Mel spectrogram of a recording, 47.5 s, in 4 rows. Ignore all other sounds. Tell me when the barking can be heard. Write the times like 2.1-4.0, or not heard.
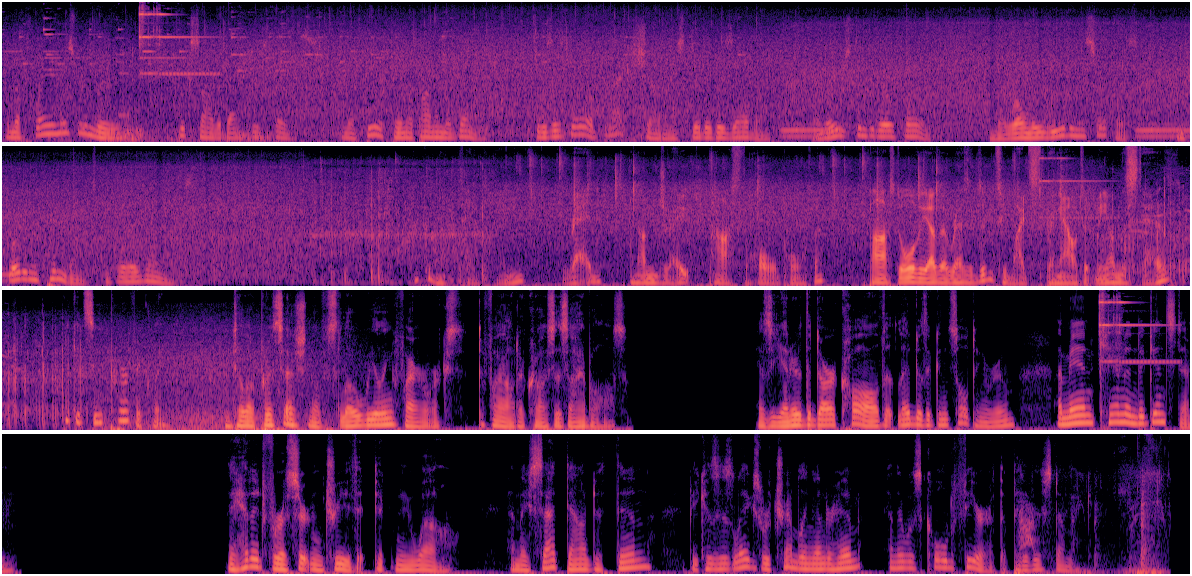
45.8-47.4.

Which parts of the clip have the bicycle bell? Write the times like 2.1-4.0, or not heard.
1.4-2.2, 22.2-23.1, 34.7-35.5.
